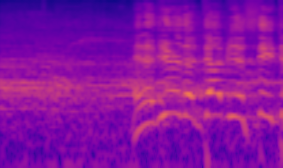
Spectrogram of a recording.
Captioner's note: crowd cheering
